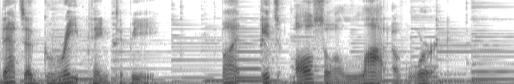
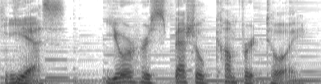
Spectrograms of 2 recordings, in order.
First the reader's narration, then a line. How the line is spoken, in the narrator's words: laughed Amy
